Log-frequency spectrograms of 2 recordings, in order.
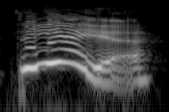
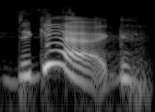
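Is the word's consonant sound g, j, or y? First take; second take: y; g. First: It is said with y sounds. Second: It is said with g sounds. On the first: The north of the country says it this way. "other parts of Oman would say diyaya" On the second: Some regions of the country say it this way. "some parts of Oman will say degag"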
